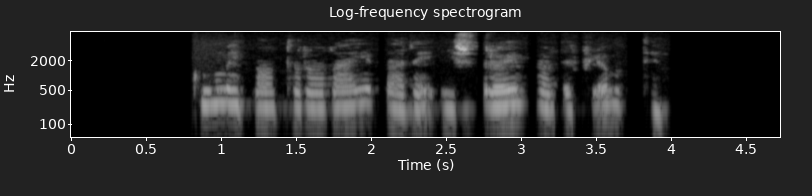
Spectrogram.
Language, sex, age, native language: Icelandic, female, 40-49, Icelandic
